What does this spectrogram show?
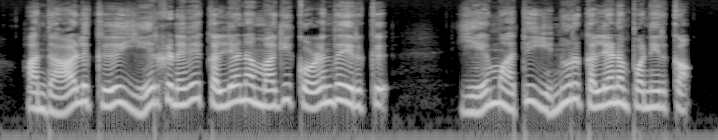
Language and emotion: Tamil, disgusted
